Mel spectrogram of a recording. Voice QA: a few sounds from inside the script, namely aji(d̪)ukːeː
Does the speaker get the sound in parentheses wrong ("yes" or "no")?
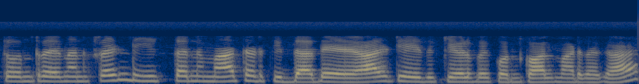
no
